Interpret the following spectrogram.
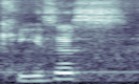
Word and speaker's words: Quistis: Uh, Oh, by the way, did you know Quiz's name is actually pronounced Keezus? It's French.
